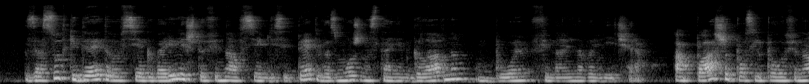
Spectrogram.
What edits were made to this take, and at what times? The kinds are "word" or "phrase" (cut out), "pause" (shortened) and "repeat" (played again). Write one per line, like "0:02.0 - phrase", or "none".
none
